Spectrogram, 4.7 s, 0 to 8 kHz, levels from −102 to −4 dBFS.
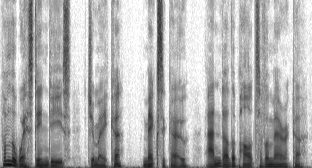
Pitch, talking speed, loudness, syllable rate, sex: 90 Hz, 140 wpm, -21 LUFS, 5.1 syllables/s, male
